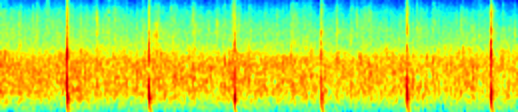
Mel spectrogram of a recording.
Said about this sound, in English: Come on, church, let's put our hands together. Welcome each other today.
